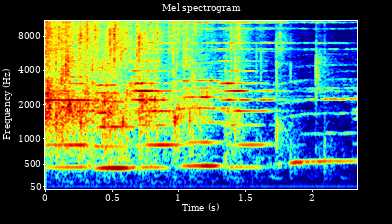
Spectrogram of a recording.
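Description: Solo violin playing a slow, sad melody of long held notes, meant to set a tearful mood. Applause dies away under the first notes.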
